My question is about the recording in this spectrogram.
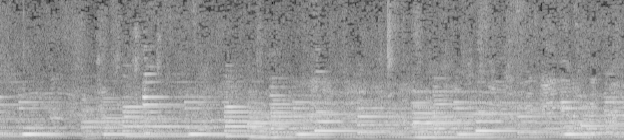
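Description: Stage keyboard in a piano voice playing a slow, gentle song: held chords over a low bass note that changes every second or two.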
